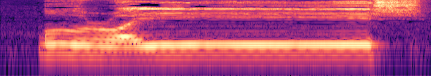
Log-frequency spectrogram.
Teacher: রয়তে এক লিফ টান দিয়ে শিনটাকে সাকিন করে ফেলবেন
